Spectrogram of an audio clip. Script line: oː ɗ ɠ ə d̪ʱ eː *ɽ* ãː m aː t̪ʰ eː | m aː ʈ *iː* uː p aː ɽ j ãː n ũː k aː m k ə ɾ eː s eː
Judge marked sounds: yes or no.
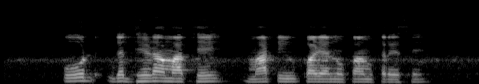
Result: yes, yes

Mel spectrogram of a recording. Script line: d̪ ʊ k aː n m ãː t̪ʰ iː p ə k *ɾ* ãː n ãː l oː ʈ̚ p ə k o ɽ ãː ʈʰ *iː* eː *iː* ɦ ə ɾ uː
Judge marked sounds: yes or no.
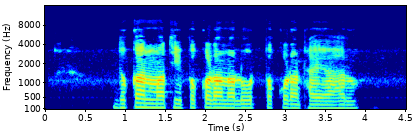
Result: no, no, no

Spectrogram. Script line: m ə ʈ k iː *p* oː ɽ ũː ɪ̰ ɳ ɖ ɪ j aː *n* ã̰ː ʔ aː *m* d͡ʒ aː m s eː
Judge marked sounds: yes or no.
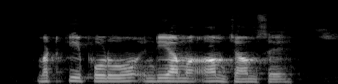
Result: no, no, yes

